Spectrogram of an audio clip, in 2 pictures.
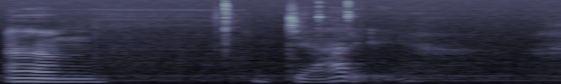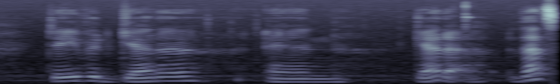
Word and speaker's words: Guetta: Becky Hill and Ella, um, David Guiatata. Like, I don't know, no, Guetta. He's kind of like a, techno dance house guy, I guess you would say. Um, Daddy. David Guetta.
